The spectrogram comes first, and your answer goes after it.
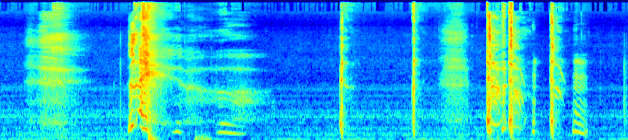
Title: Allergy sneezes/coughs (it's SOOOOO HOT out today🥵☀️)🤧😫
